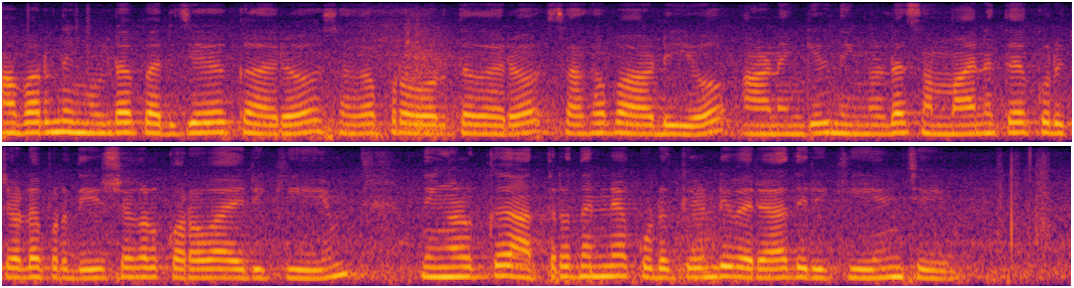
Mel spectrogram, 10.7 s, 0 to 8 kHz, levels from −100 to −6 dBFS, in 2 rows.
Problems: constant background noise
